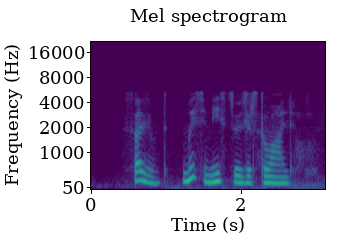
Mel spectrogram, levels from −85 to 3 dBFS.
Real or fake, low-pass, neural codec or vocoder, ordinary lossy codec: fake; 5.4 kHz; codec, 16 kHz, 0.8 kbps, ZipCodec; none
